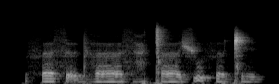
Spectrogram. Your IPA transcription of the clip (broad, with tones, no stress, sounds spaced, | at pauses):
θ ɐ˨˩ s ə̰˨˩ dʱ ɐː˨˩ s a̤˩˧ ǀ ɐː˨˩ ʃ ṵ˥ θ ə˩˧ ǁ ɪ˨˩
